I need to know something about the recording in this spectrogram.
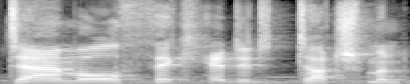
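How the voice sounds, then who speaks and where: A man's voice: fairly high pitch, takes it slowly, bright, forceful tone, soft background music. An actor playing a sullen, contemptuous male lunatic in an audio drama, with a biting, scornful manner.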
